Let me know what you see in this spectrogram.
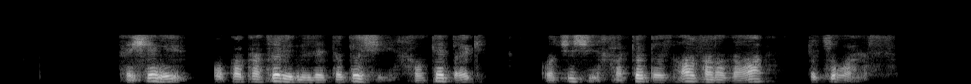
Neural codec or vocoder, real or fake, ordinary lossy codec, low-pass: codec, 24 kHz, 1 kbps, SNAC; fake; AAC, 16 kbps; 7.2 kHz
